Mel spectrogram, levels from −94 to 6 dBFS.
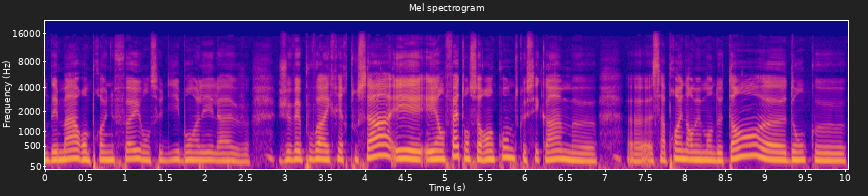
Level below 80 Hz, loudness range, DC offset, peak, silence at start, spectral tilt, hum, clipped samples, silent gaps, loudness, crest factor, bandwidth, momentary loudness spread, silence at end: -42 dBFS; 4 LU; under 0.1%; -6 dBFS; 0 s; -6 dB/octave; none; under 0.1%; none; -22 LUFS; 16 dB; 15.5 kHz; 9 LU; 0 s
